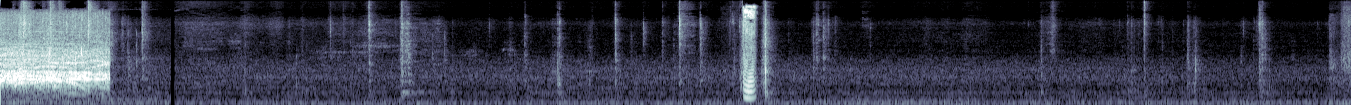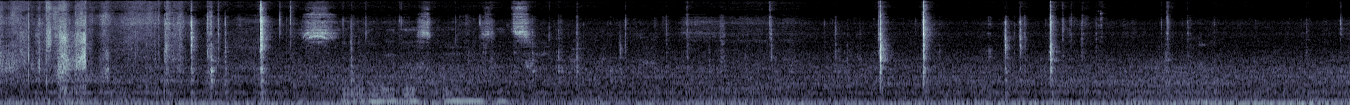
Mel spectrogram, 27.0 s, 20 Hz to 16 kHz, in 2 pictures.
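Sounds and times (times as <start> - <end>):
steady low hum: 13.1 - 23.5.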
